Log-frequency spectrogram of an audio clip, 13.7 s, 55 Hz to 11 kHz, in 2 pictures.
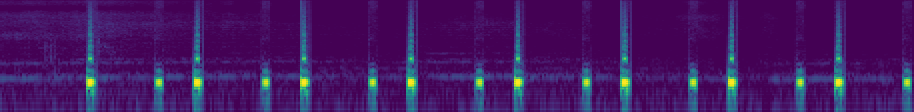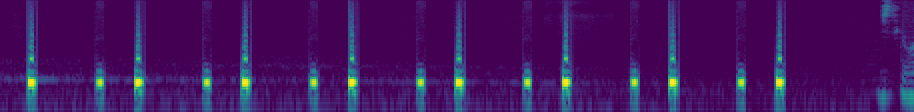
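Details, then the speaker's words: Normal heart sounds, steady crisp lub-dub at about 75 a minute, at the accessory aortic area/Erb's point (third intercostal space, left parasternal line). "Ahora continuaremos con el foco aórtico accesorio. Se localiza entre el tercer espacio intercostal, en la línea paraesternal izquierda."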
